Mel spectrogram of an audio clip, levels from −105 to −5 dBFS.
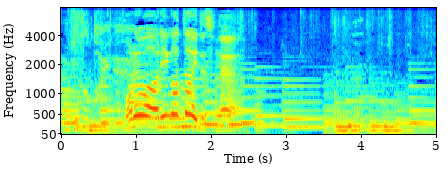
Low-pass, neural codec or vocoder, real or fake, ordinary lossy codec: none; none; real; none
